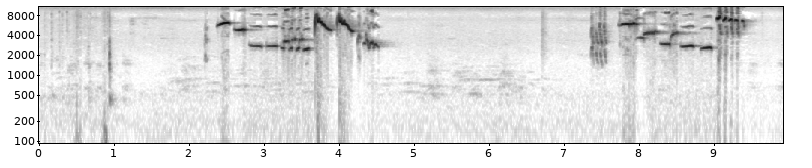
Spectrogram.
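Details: Lilting song of the hill blue flycatcher (Cyornis banyumas): two separate phrases of high, rapid whistled notes with sweeping downslurs, about five seconds apart, in an otherwise quiet setting.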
